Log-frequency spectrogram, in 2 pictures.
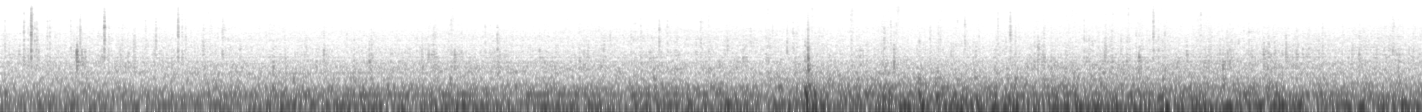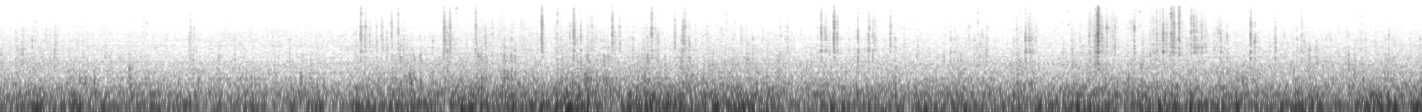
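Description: Tyres crunch and bump over a rutted dirt track.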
